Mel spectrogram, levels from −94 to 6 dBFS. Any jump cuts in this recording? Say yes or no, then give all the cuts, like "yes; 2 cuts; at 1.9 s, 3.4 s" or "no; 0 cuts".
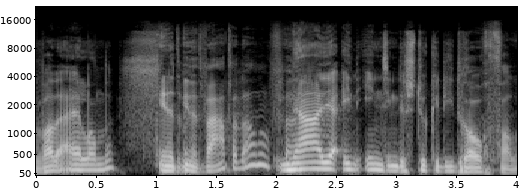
yes; 2 cuts; at 1.2 s, 2.9 s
